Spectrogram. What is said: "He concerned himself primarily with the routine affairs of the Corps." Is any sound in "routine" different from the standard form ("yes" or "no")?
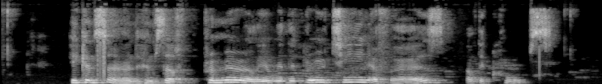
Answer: no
